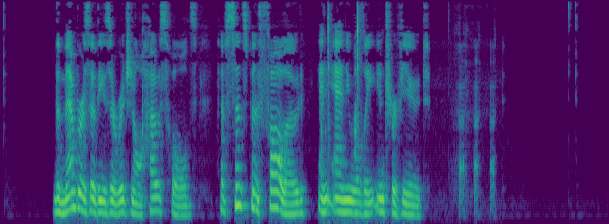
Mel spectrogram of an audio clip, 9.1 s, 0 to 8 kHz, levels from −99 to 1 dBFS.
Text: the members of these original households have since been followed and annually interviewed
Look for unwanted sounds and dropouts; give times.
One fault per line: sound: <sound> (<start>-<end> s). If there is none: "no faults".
sound: laugh (6.7-7.5 s)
